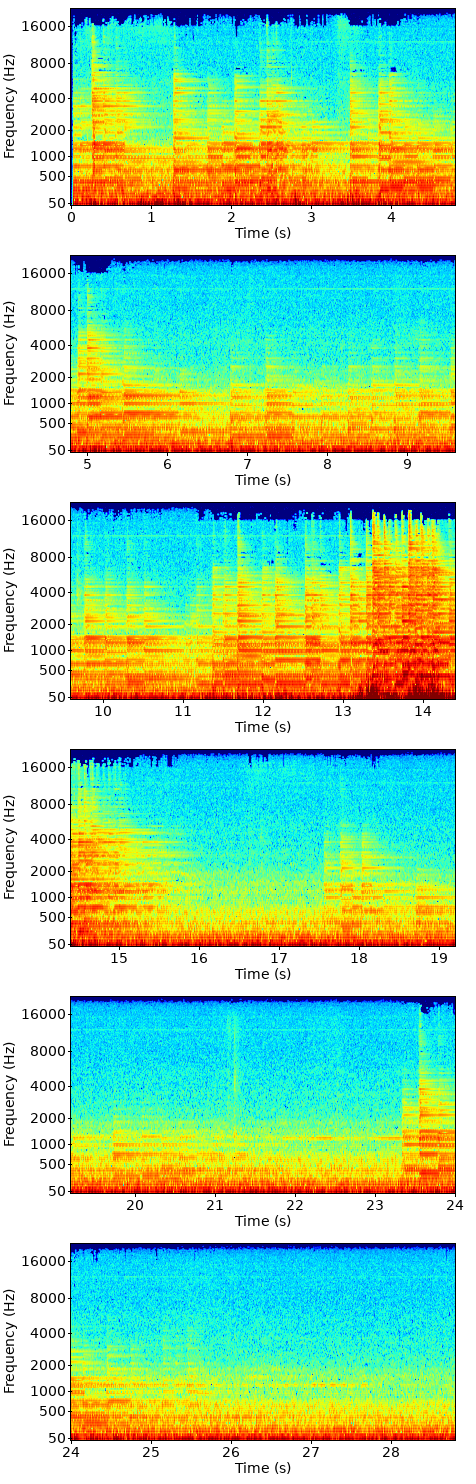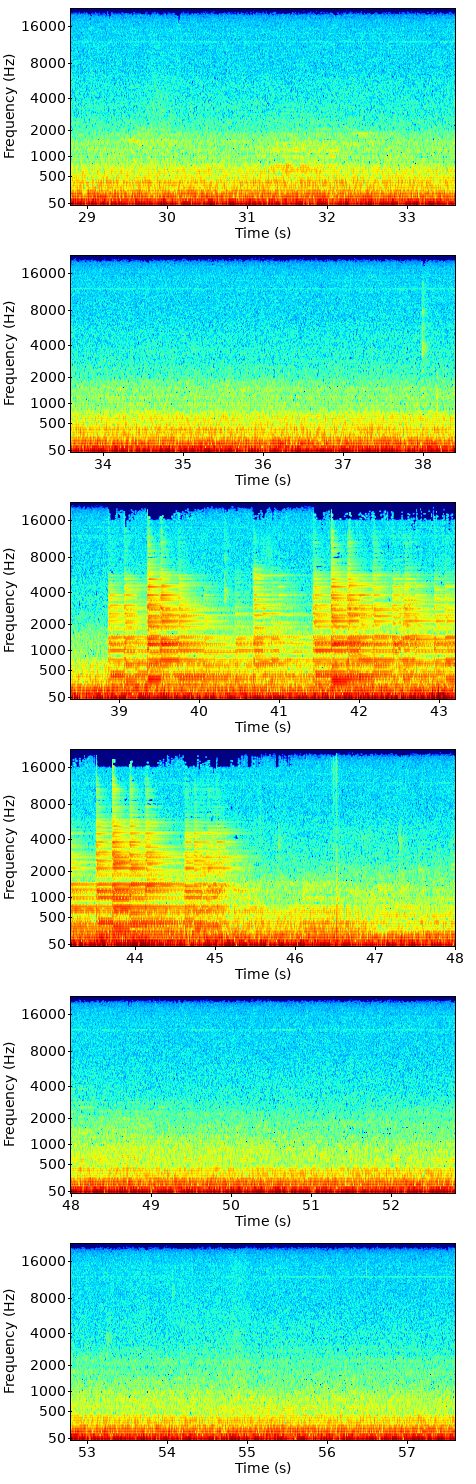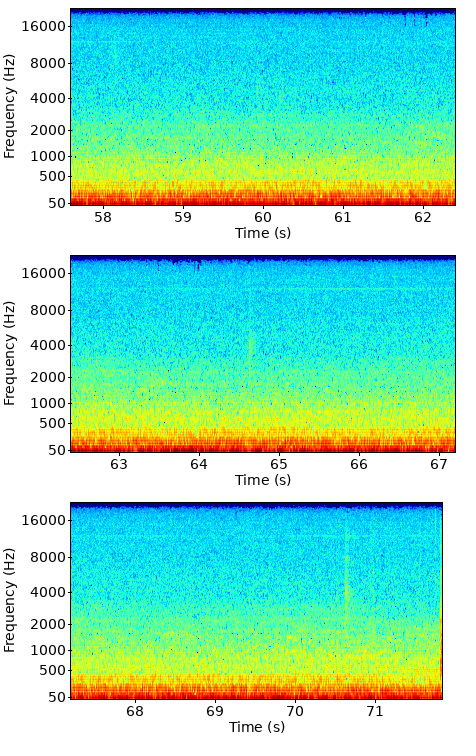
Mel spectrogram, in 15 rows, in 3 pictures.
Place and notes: Mackintosh-Corry Hall, University Ave, Kingston, ON, Canada - Metal shelf in room E318, played by wind drafts
Recording of metal shelf in office, sounded by wind draft from open window. Edirol R-09.
29 June, 12:48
